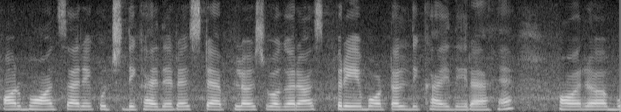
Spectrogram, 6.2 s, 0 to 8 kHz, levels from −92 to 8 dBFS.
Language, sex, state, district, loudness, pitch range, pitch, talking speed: Hindi, female, Gujarat, Valsad, -14 LUFS, 210-220 Hz, 215 Hz, 185 wpm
